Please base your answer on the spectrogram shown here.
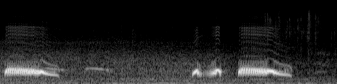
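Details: Decoy spotted dove calling to provoke wild males: a long low coo with a falling end, a quick double note, then another long drawn coo that drops away at its close.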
